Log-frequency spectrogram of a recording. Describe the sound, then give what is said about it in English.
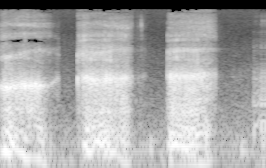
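A person imitates a jaguar's growl: three loud, rasping bursts, each about half a second long, separated by brief pauses, with no talking. “They have a curious growl that's sort of like a...”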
